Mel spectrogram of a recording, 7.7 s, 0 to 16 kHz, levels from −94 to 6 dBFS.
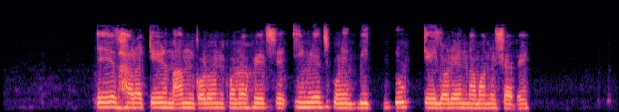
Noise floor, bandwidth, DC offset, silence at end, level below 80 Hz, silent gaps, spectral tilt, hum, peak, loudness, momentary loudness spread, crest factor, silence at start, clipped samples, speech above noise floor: -70 dBFS; 7 kHz; under 0.1%; 1.15 s; -54 dBFS; none; -7 dB/octave; none; -2 dBFS; -14 LUFS; 4 LU; 12 dB; 1.2 s; under 0.1%; 57 dB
